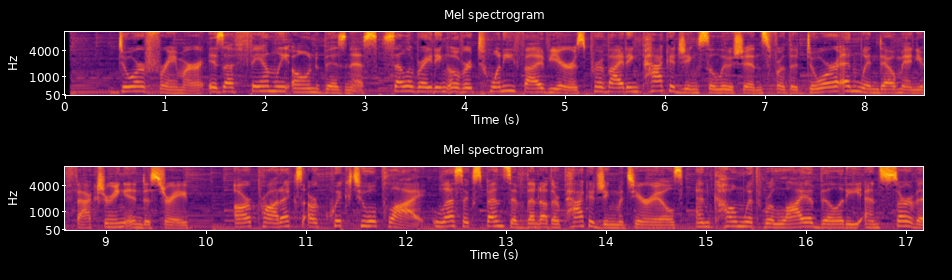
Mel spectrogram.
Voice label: Informative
